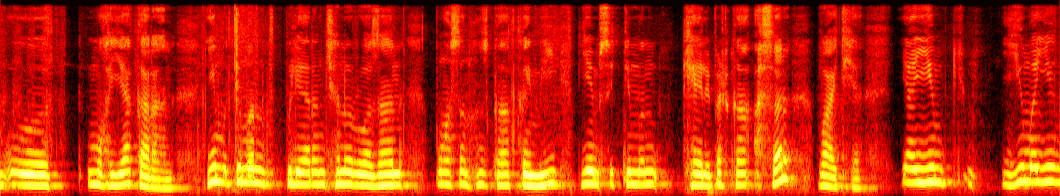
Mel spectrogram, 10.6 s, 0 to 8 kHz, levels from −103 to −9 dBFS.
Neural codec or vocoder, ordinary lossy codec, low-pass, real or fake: none; none; 7.2 kHz; real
